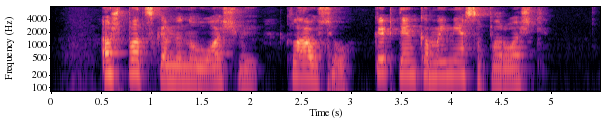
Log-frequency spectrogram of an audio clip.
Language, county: Lithuanian, Kaunas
